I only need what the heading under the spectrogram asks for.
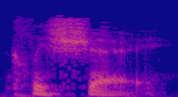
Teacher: it has two syllables. The stress is on that second syllable, and that C-H-E with the accent mark sounds like che, cliché.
